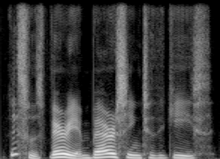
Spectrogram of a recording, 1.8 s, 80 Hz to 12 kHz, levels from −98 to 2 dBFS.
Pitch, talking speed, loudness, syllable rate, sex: 210 Hz, 230 wpm, -16 LUFS, 7.8 syllables/s, female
